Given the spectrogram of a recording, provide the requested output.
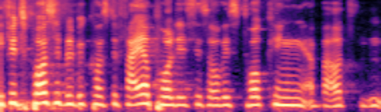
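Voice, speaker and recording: Moderate pace with a German accent. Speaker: panelist. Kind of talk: panel discussion. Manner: halting.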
